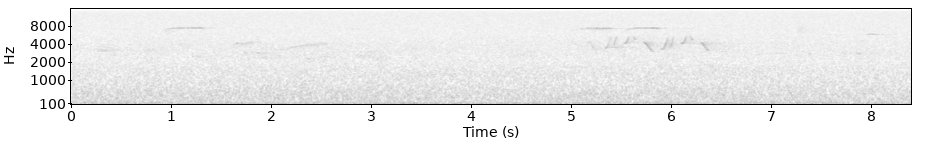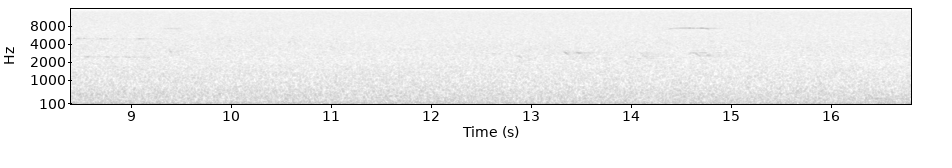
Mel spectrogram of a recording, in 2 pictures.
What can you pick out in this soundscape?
Cedar Waxwing, Eastern Wood-Pewee, Common Yellowthroat, Blue Jay, American Robin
